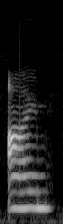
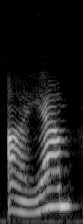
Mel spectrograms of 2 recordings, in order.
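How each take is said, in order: First: The two words are merged into one syllable. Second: Two full words are said separately. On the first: "I naturally will say I'm" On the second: "I am becomes I'm"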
